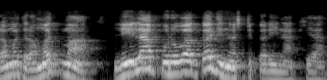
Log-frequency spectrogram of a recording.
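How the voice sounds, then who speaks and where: Pitched fairly high, a man's voice makes very wide pitch swings. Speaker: business financial coach. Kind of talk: Gujarati translation reading. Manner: devotional, reverent.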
